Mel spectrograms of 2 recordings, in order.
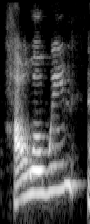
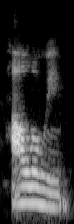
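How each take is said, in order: First: Halloween as "HOW-oh-ween", high and loud; questioning Halloween, starting like howdy, loud; howdy-style pronunciation. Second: Said in the usual way. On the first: Shown as a demonstration. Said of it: "How, like howdy". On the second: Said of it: "I say Halloween".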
